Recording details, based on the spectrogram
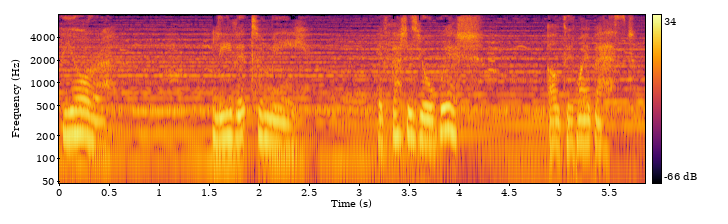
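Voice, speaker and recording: A woman's voice: fairly low pitch, takes it slowly. A woman acting a composed, compassionate machine-race doctor in a video game, explaining things formally and precisely. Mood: resolute, sympathetic. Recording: game audio with music bed.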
